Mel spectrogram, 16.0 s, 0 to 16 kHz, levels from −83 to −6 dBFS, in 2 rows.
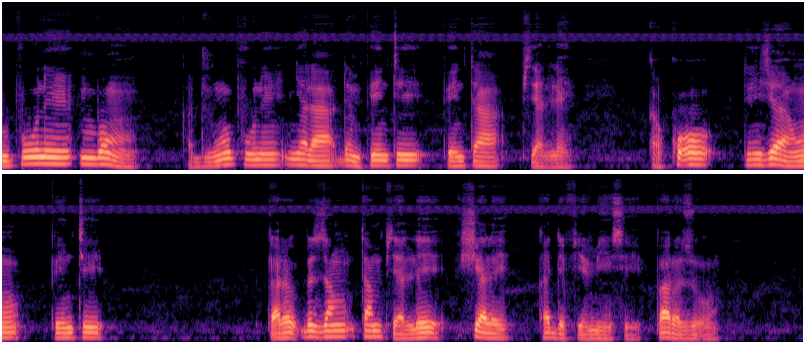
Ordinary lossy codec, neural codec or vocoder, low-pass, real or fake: Opus, 64 kbps; none; 14.4 kHz; real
